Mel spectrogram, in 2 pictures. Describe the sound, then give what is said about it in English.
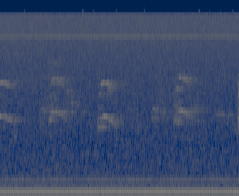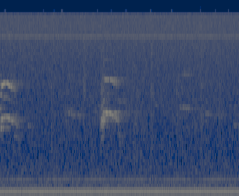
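Birds call outside at twilight in short, scattered chirps, repeating every second or so over a steady low electrical hum. “Maybe opening our hearts to the birds that we hear outside.”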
